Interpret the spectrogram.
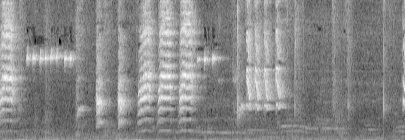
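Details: Gacor long-tailed shrike mixing kasaran fill and tembakan rolls: a thin high whistle, then buzzy harsh pulses, a quick trilled run and scattered sharp clicks.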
